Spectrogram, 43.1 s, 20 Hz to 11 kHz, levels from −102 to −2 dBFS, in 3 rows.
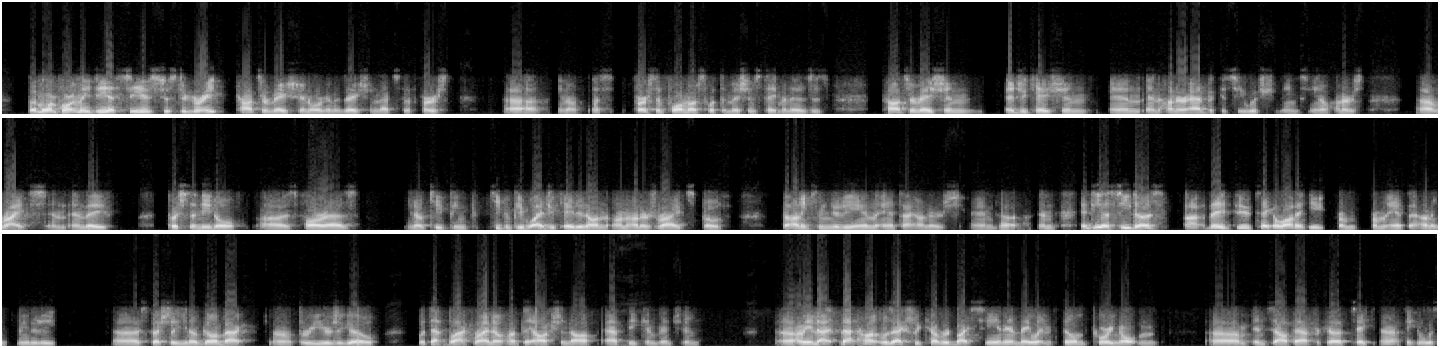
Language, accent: English, American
